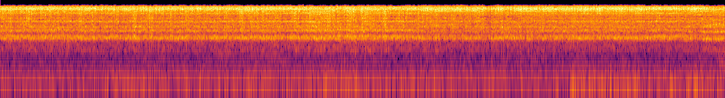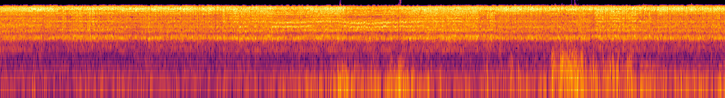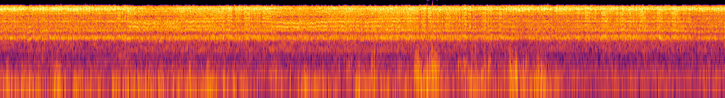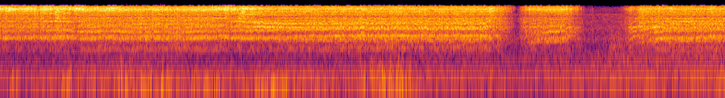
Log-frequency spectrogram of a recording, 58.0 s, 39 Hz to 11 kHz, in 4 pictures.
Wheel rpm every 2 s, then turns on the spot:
170, 160, 160, 170, 170, 160, 170, 170, 170, 160, 160, 170, 170, 170, 170, 160, 170, 160, 170, 170, 170, 160, 160, 160, 160, 160, 110, 60, 130.
54-56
